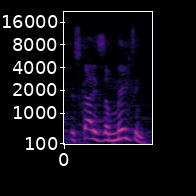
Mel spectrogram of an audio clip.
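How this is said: It is said with excited happiness.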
